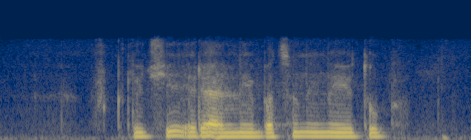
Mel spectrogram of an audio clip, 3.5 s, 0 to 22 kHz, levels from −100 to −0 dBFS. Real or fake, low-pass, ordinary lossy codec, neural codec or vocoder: fake; 7.2 kHz; Opus, 24 kbps; codec, 16 kHz, 8 kbps, FunCodec, trained on Chinese and English, 25 frames a second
